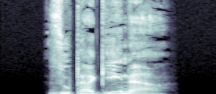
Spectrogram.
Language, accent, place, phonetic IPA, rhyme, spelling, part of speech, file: German, Germany, Berlin, [zupɐˈɡeːnɐ], -eːnɐ, supergener, adjective, De-supergener.ogg
- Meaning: inflection of supergen: 1. strong/mixed nominative masculine singular 2. strong genitive/dative feminine singular 3. strong genitive plural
